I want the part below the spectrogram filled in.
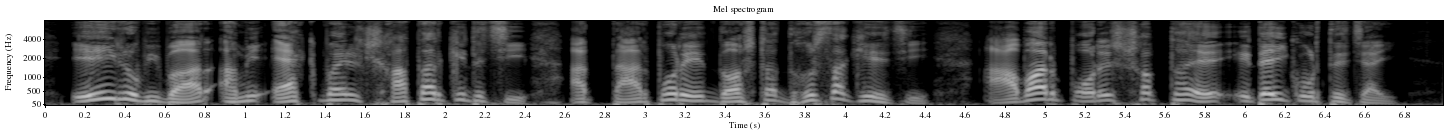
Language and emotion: Bengali, happy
